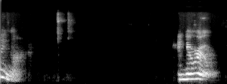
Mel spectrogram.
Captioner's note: mouse clicks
